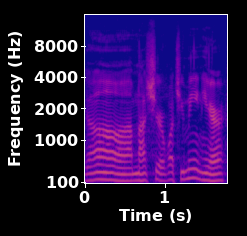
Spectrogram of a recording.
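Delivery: mock puzzlement. Nicodemus unsure what Jesus means, quietly puzzled. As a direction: play at being unsure, keeping it quiet.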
